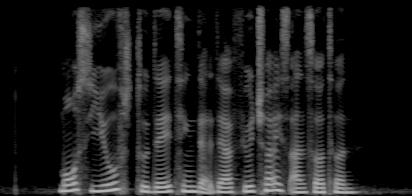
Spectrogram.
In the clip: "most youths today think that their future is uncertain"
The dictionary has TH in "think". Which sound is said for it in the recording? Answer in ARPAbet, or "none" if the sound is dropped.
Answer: T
